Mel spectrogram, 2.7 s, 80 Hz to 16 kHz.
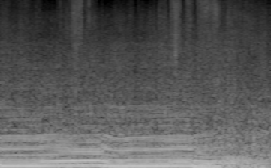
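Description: A 2024 Ford Mustang GT V8 with its exhaust opened roars loudly and steadily up close, its pitch dropping twice as the gears are downshifted under full throttle, with no talking.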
